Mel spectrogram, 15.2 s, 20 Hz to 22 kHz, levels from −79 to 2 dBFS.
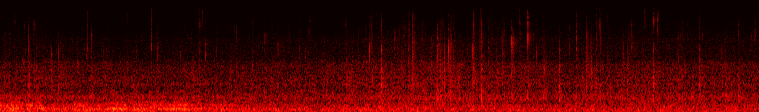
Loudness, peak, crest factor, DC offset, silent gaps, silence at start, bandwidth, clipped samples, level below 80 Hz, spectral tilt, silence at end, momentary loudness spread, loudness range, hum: -45 LUFS; -22 dBFS; 22 dB; under 0.1%; none; 0 s; 17 kHz; under 0.1%; -54 dBFS; -5 dB/octave; 0 s; 6 LU; 4 LU; none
